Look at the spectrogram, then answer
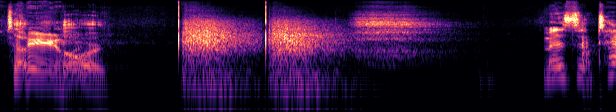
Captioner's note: gavel banging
